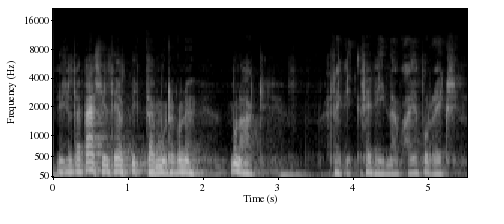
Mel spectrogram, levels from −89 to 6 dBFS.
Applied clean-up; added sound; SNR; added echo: none; none; none; reverberation time 0.7 s.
